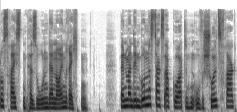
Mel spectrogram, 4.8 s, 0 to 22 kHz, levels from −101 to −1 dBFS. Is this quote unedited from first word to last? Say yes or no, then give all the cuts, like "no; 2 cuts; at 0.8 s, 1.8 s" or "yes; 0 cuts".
yes; 0 cuts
